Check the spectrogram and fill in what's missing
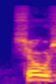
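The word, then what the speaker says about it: Zhou: Äh, Joe spricht man das, glaube ich, aus. – Wurde uns ah, mal bestätigt.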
